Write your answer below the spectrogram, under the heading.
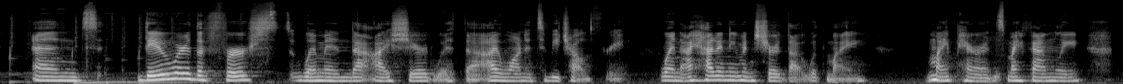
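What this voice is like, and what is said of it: Choked up, emotional voice. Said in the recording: “I'm sorry I'm getting choked up”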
